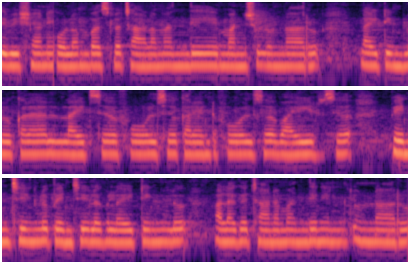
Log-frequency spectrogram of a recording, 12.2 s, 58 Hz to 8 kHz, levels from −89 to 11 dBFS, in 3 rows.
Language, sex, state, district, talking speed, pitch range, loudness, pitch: Telugu, female, Andhra Pradesh, Anantapur, 120 wpm, 190-195 Hz, -20 LUFS, 195 Hz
